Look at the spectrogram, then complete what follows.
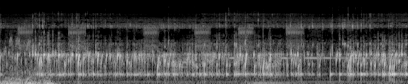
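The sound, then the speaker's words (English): Club soda from a bottle fizzes steadily as it is poured as a refill into a glass, a dense crackle of tiny bubble pops over a low, steady hum, lasting the whole few seconds with no voices. “Listen to that carbon dioxide-filled liquid.”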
